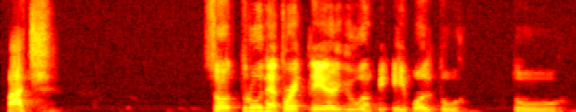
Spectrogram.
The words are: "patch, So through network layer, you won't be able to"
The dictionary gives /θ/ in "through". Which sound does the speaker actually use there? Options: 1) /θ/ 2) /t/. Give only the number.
2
